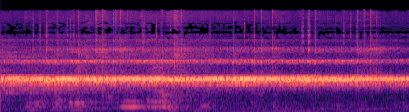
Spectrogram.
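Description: A steady high-pitched electronic tone held at one pitch, with faint voices murmuring underneath.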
